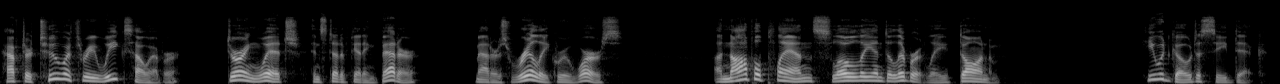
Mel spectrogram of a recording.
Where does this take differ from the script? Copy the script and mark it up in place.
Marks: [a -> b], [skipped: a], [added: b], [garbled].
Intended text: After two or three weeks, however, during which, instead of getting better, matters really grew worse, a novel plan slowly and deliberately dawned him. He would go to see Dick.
After two or three weeks, however, during which, instead of getting better, matters really grew worse, a novel plan slowly and deliberately dawned him. He would go to see Dick.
